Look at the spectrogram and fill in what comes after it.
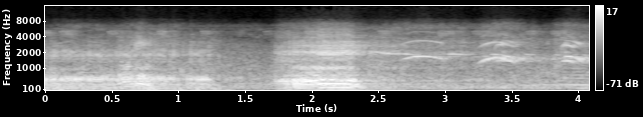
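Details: A hippopotamus (Hippopotamus amphibius) gives deep, rumbling grunts rising to a brief, honking bellow.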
